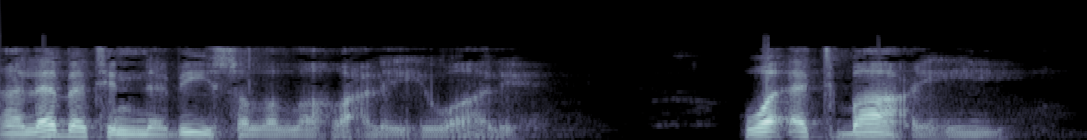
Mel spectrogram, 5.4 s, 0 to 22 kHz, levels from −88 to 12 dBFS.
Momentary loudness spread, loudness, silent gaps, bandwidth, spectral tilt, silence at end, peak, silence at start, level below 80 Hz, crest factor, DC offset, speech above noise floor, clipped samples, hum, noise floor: 19 LU; -18 LUFS; none; 6.2 kHz; -8.5 dB/octave; 0.4 s; 0 dBFS; 0 s; -52 dBFS; 20 dB; under 0.1%; 54 dB; under 0.1%; none; -73 dBFS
